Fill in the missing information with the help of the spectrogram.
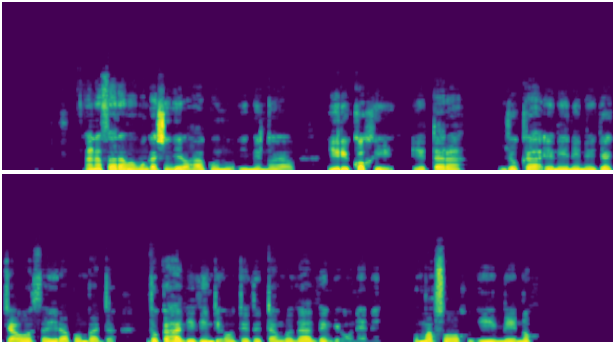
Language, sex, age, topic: Oshiwambo, female, 18-24, agriculture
